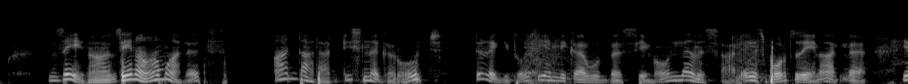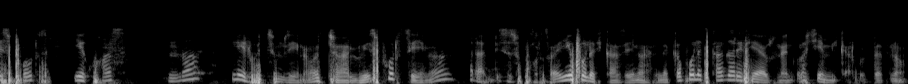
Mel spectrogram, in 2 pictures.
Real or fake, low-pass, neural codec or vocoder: fake; 5.4 kHz; vocoder, 22.05 kHz, 80 mel bands, WaveNeXt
